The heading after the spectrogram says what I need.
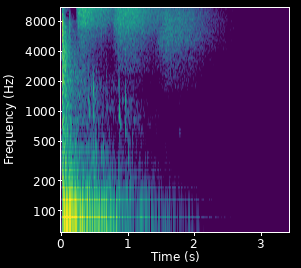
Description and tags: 13862_adcbicycle_10
13853_adcbicycle_1
36963_krwoox_friture_long
What it is? A barrel filled with toxic fluids are dropped a few meters down to a hard floor. The fluid gets agitated and the barrel spews out some corrosive fluid onto a nearby wall.
Take 1.
barrel, corrosive, drop, fluid, toxic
